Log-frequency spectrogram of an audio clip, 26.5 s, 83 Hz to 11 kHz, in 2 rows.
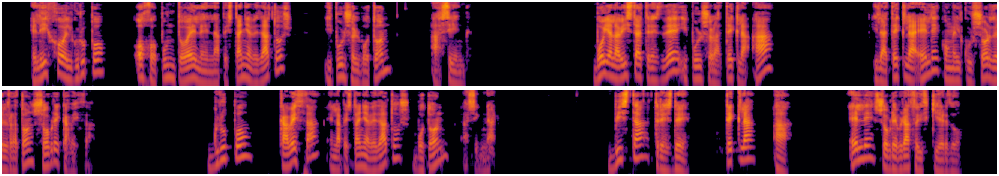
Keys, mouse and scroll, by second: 2.3 click, 6.4 click, 10.4 a, 15.1 l, 17.5 click, 20.0 click, 23.7 a.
